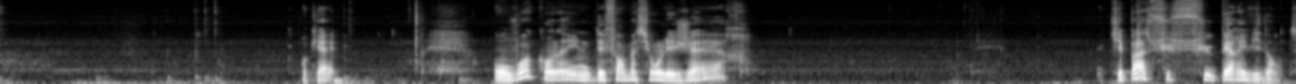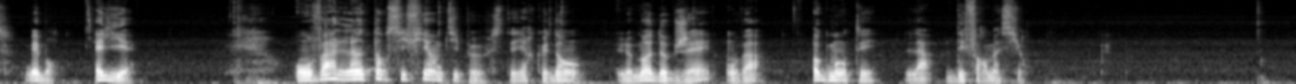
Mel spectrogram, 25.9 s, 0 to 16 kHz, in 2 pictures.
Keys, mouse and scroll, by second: 1.9 click, 3.4-12.1 alt+drag, 12.5-15.2 alt+drag, 17.1 click, 18.3 click, 19.8-25.4 drag.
